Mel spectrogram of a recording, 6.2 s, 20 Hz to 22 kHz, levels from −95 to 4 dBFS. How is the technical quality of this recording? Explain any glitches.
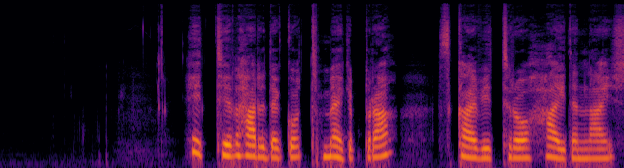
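The quality is compromised by generation loss across the whole recording. The speech was likely decoded and re-encoded about three times through a lossy codec, with the character pointing to Opus at around 48 kbit/s. Each pass requantised the signal on a shifted frame grid, so the noise stacked up. The speech therefore sounds swirly, smeared and hollow, with softened consonant attacks, even though content still reaches up to 20.4 kHz.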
